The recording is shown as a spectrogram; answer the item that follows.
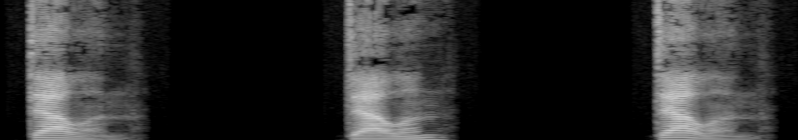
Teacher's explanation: To pronounce it correctly, emphasize the first syllable, Dale, and then the second syllable, un.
